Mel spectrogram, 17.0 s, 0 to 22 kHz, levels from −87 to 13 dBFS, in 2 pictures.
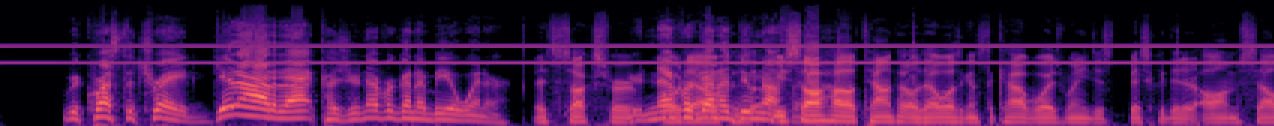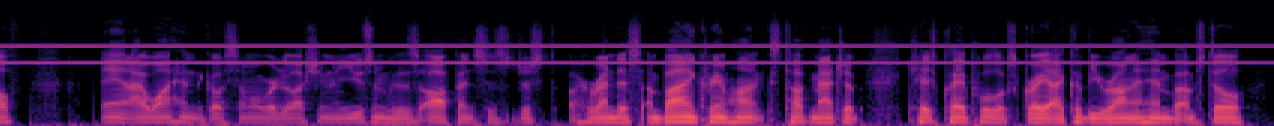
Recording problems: high-pitched whine; loud; throughout; 3.5 kHz, 9 dB below the speech

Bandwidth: 18.5 kHz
